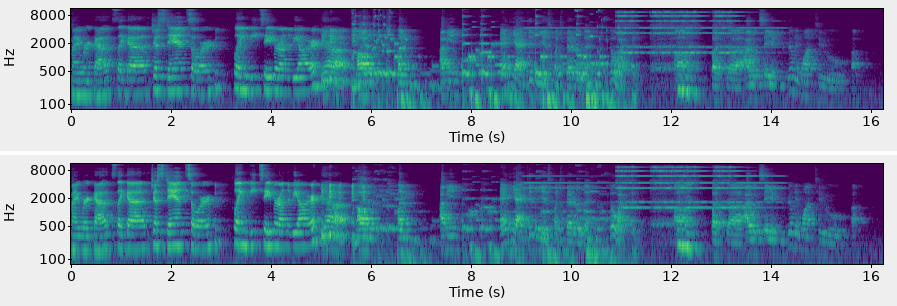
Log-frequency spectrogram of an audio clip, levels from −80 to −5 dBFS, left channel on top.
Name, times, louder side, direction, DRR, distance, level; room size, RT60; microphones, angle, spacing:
voice 1, 0.0-2.8 3.3-4.9 12.1-12.5, right 4 dB, 65° right, 4 dB, 0.6 m, -26 dB
voice 2, 5.0-6.0 6.5-6.7 7.4-7.7 8.6-10.4 10.8-11.3 12.0-12.4 12.8-15.7, right 1 dB, 10° right, -2 dB, 0.7 m, -31 dB
sound 1, 5.6-11.3, left 7 dB, 75° left, 0.3 m, -35 dB
Telephone, 9.0-10.4 10.9-14.2, right 2 dB, 10° left, 1.1 m, -34 dB
3.9 x 2.4 x 4.6 m, 0.77 s
head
